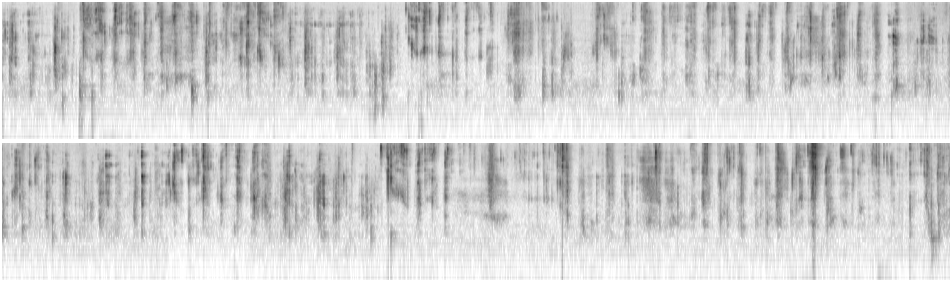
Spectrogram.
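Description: Close-miked eating: biting and chewing a crispy fried sweet potato cheese stick, with a constant stream of irregular crunches and crackles from the fried wrapper.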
